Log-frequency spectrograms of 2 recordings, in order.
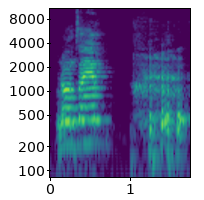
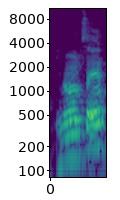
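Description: First: High, slow You know what I'm saying; drawn-out knowing tease. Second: Said in the usual way. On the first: Real, not acted. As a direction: stretch it out with a wink. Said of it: "repeated, drawn out higher". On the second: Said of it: "first quicker take".

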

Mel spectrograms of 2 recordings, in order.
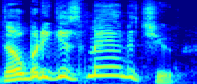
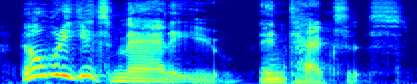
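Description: First: High squeaky insistence; squeaked, incredulous assurance; comic emphasis. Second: Said in the usual way. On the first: Acted. Squeaky first take, then repeated.

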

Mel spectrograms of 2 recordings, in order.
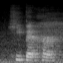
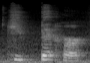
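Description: First: Said in the usual way. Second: Slow, weighted disbelief; appalled. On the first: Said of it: "Carlisle's voice was no longer calmed". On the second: A narrator's reading. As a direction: draw it out, appalled. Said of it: "It was appalled".

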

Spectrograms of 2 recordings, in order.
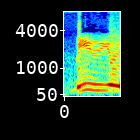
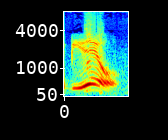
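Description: First: Vídeo as raised VÍ-deo; stress on first syllable. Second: Video as vi-DE-o; stress on second syllable. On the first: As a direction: punch VÍ in vídeo. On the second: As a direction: punch DE in video. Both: Shown as a demonstration. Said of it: "utilizan las dos formas".

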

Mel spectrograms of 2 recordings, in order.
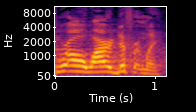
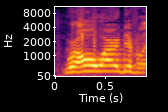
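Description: First: Said in the usual way. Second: Punched out loud, stress on ALL; preacher hammering the point home; loud emphatic repeat. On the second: Acted. Repeated, much louder.

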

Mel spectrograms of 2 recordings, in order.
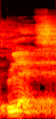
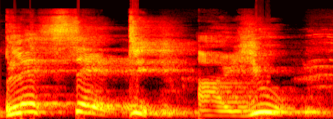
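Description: First: "blessed" said low and light, without weight; a throwaway "blessed"; less emphasized. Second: A proclaiming stress on "Blessed"; emphasized. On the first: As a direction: let "blessed" slip by unstressed. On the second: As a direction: lean hard on "Blessed" to declare it. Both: Shown as a demonstration. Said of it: "it sounds less emphasized".

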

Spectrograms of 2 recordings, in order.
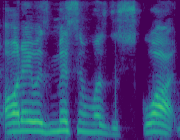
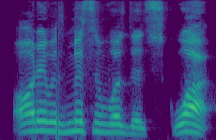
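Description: First: Said in the usual way. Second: "All they was missing was the squat" drawn out slowly for effect; slow it down and land "squat" as the joke; slow punchline repeat. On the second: Shown as a demonstration.

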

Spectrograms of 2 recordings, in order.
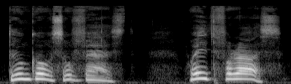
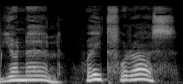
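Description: First: Even higher, louder desperate call; louder yelling. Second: Put-on high, loud calling after the boy; parents yelling. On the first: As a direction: yell harder as he gets away. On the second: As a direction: shout after a child running off. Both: A narrator's reading. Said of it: "yelling after him".

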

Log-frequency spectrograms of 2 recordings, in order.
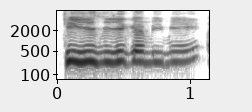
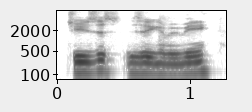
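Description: First: High, loud, quick singsong mockery; mocking mimicry. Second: Said in the usual way. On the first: Jesus mimicking Judas's question back at him, mocking. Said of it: "Imagine if he mocks him". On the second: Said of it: "Judas is like".

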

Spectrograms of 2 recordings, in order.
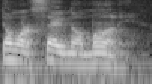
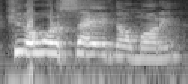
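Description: First: Said in the usual way. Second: "You don't wanna save no money" said high and loud; loud, high mocking repeat; louder repeat. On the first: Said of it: "repeats louder". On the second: Shown as a demonstration. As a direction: punch it up the second time, loud. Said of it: "repeated louder".

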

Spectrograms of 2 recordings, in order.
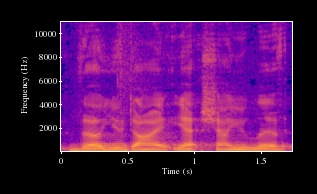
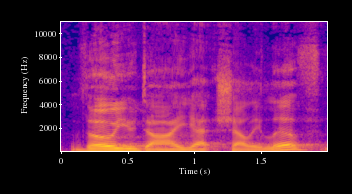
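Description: First: Said in the usual way. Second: Emphatic scripture quote. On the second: Acted. Quoting Jesus emphatically.

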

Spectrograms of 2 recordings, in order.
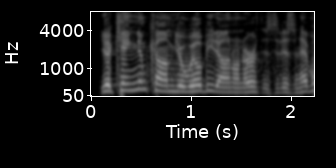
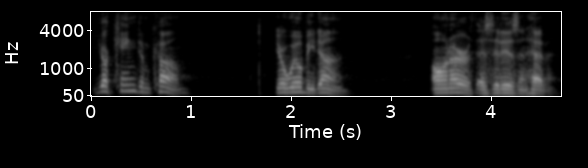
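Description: First: Said in the usual way. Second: Soft, quiet reverent reading; reverent recitation. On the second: Acted. Pastor reciting the Lord's Prayer to the congregation, quietly reverent.

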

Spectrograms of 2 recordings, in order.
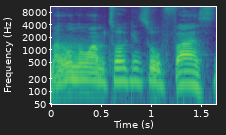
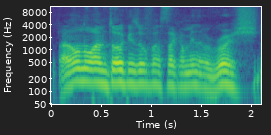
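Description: First: Said in the usual way. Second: Fast, high and louder rattle; rushed. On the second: Real, not acted. A vlogger catching himself rushing, said fast. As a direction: gabble it out in a rush.

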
